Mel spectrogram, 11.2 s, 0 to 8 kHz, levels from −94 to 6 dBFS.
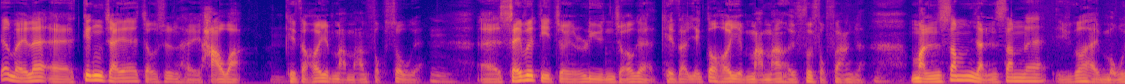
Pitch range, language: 90-115 Hz, Chinese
